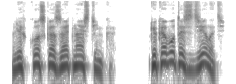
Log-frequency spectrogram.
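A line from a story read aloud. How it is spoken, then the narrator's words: Dejected. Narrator (Russian): уныло промолвил Алексей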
